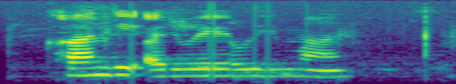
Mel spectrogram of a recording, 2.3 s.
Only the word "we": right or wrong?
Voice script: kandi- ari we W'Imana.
right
